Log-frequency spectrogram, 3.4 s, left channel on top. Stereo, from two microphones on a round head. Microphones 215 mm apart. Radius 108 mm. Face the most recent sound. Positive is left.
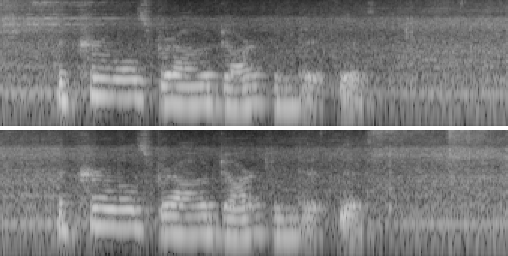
turn(degrees=-35)  # may be behind; listen again after turning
